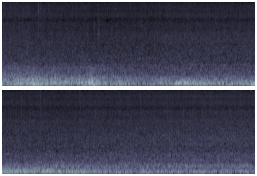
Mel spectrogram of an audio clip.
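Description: Heavy rain pouring down, a steady hiss, under a low rolling rumble of thunder that is loudest in the first two seconds and swells again a few seconds later.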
